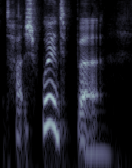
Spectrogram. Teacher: performs the whole vowel with her glottis partially closed. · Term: vocal fry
